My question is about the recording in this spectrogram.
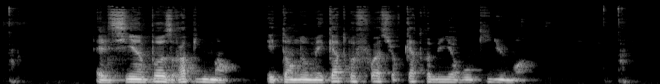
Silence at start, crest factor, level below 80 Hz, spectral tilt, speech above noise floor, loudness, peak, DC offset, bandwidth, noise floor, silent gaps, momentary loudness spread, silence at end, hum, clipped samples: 0.1 s; 18 dB; -60 dBFS; -5.5 dB/octave; 54 dB; -19 LUFS; -4 dBFS; under 0.1%; 16.5 kHz; -73 dBFS; none; 18 LU; 0.35 s; none; under 0.1%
